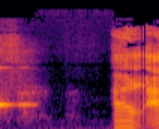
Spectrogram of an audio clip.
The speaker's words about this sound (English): Hello, welcome to Skype Core Testing Service. After the beep, please record a message. Afterwards, your message will be played back to you.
